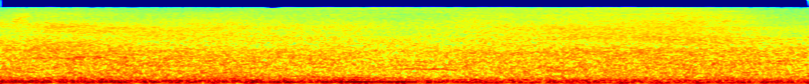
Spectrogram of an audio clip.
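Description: Dense road traffic idling and moving slowly in a jammed street, a steady low engine hum.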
